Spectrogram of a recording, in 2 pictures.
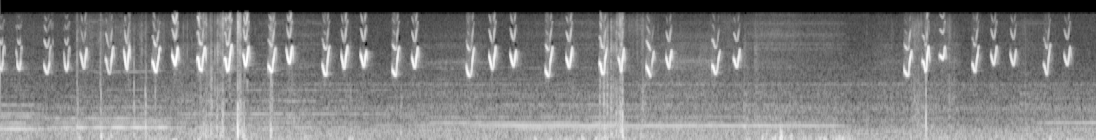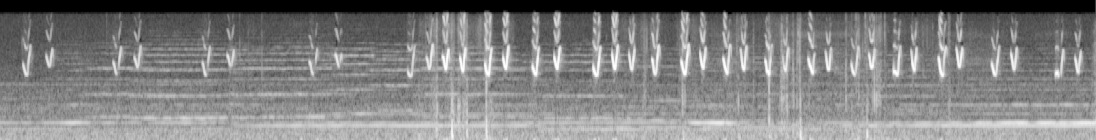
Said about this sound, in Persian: این صدا صدای جوجه است وقتی که احساس رضایت داره.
